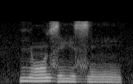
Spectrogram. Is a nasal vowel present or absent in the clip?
present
